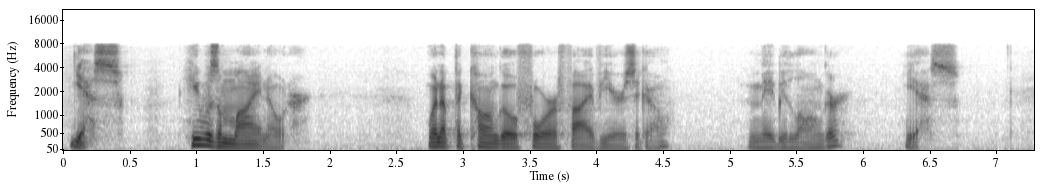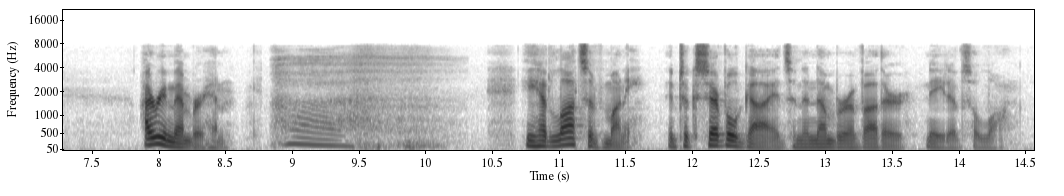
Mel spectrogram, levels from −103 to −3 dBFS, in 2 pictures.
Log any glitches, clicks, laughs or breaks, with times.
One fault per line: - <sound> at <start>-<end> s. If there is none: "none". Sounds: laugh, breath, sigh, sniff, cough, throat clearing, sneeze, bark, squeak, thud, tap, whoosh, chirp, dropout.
- sigh at 8.8-10.3 s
